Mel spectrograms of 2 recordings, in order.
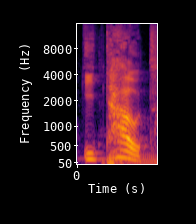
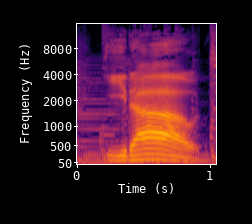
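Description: First: The T is a crisp, clearly articulated stop. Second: The T is a soft flap like an L. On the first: The speaker calls it wrong. "滑舌よく言うんじゃなくて" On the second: The speaker calls it right. "ちょっと低めのL みたいな感じ"

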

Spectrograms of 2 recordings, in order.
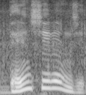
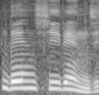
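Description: First: The pitch starts low and then rises. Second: The pitch starts high and then falls. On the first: It is the standard Japanese way. "標準語は電子レンジと上に上がる" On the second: It is the Kansai dialect way. "関西弁は上から下がってくる"

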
